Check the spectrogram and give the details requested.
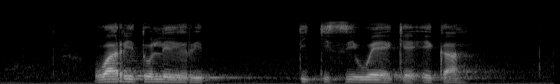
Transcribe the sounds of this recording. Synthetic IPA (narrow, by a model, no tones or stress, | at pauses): waritɔleri | tʼikʼisiwɛkʼɛʔɪka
